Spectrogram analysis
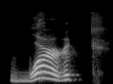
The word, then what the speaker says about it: work: tem dificuldade em falar a palavra por exemplo work né já que a gente tem que dar essa embolada aí na língua work work work Ai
